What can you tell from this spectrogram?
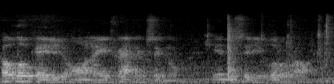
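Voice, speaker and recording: A man talks at a fairly quick pace in a monotone, flat delivery. Audible room echo and noticeable background noise surround him. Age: 60s. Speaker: city official. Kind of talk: council presentation. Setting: city council meeting. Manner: halting, many fillers.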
